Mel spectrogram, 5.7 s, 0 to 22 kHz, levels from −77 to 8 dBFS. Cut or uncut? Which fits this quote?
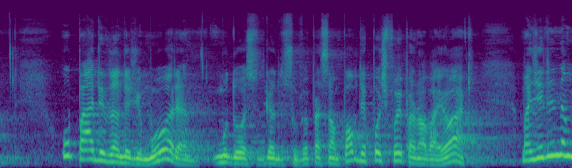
cut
